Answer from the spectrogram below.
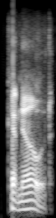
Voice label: "connote", American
